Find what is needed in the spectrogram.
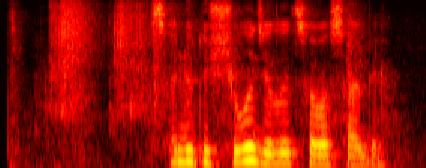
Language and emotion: Russian, neutral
